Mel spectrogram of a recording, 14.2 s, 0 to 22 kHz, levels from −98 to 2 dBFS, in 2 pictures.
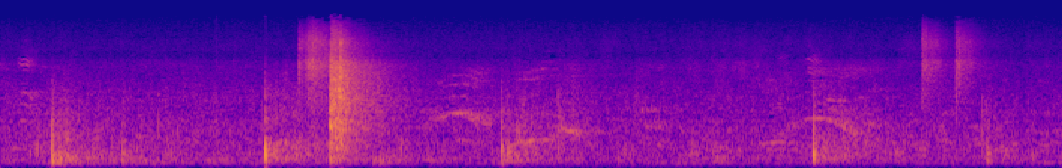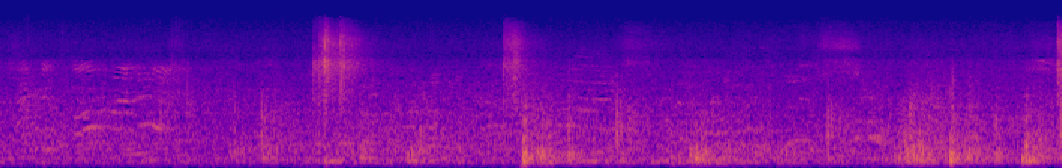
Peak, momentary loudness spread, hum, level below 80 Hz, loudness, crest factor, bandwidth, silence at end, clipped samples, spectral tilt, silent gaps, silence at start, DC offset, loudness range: -8 dBFS; 16 LU; none; -80 dBFS; -36 LUFS; 34 dB; 15.5 kHz; 0 s; under 0.1%; -2.5 dB/octave; none; 0 s; under 0.1%; 14 LU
